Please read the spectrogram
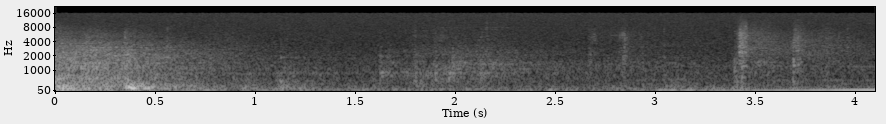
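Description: Metal sockets clinking and clicking as a socket is swapped, a few separate sharp clicks. A low hum comes in near the end.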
